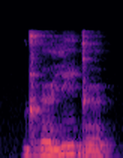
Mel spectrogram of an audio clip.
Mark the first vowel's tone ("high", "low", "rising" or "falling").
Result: falling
